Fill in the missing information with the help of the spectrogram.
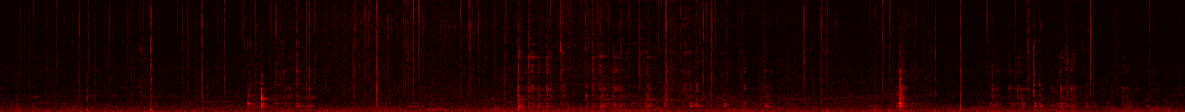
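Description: Wood fire crackling in a small stainless-steel camp wood stove, with irregular sharp clicks and light knocks as sticks of firewood are fed into its firebox.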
